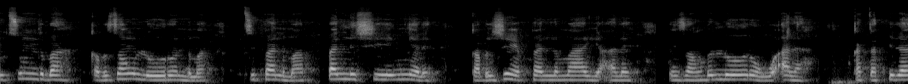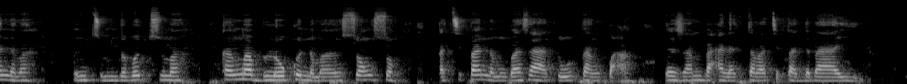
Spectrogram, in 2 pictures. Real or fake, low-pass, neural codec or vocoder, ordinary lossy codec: real; 14.4 kHz; none; Opus, 24 kbps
